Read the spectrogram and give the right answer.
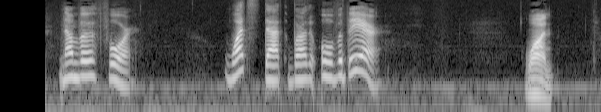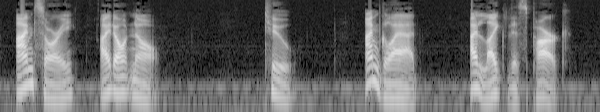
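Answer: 1: I'm sorry, I don't know.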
